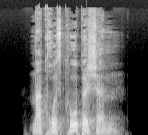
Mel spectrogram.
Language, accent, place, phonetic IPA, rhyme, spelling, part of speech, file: German, Germany, Berlin, [ˌmakʁoˈskoːpɪʃm̩], -oːpɪʃm̩, makroskopischem, adjective, De-makroskopischem.ogg
- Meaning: strong dative masculine/neuter singular of makroskopisch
